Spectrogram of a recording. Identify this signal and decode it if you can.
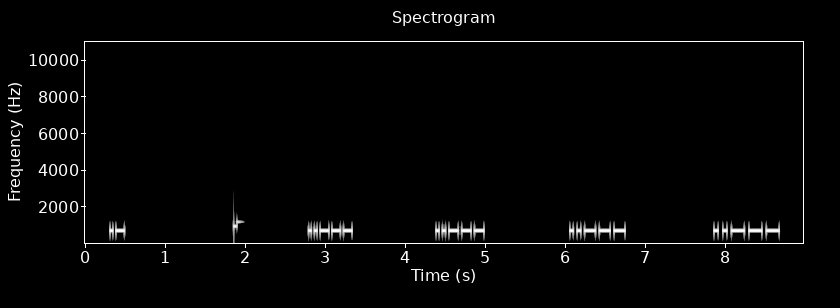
Morse code, heard as a keyed tone, about 31 wpm, spaced as for 7 wpm, 700 Hz. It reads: A 2222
